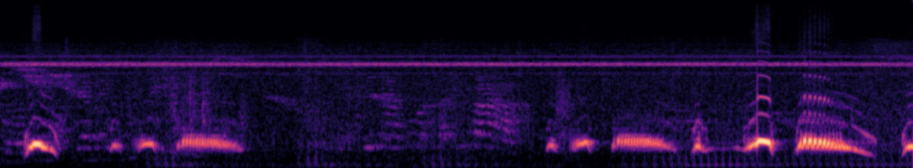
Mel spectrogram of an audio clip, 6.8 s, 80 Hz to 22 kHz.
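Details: ['Spotted dove, kuk 2 song type: a deep cooing phrase, a pause filled with faint low murmurs, then a second fuller phrase of short coos ending in a long, slightly falling coo.']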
